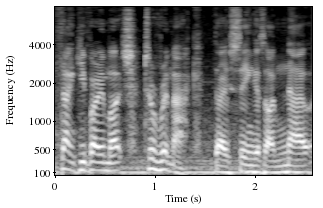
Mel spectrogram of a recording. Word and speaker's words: Rimac: Thank you to McMurtry, and thank you very much to Rimac. Though seeing as I'm now an honorary Croatian, I should say it properly. Rimac.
